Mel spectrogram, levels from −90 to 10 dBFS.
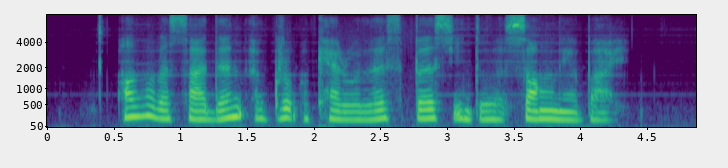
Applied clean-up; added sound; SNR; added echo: neural separator model SepFormer DNS4.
